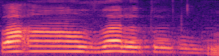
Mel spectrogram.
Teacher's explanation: را کو بھی پر کرنا ہے اور ذال کی آواز ہے زا کی نہ ہے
